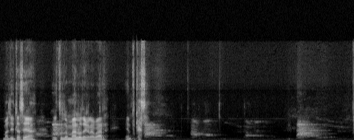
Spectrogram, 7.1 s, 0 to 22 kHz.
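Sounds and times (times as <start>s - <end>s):
speech: 0.1s - 3.1s
dogs barking with sharp yelping barks: 0.5s - 1.6s, 2.8s - 6.8s.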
